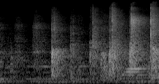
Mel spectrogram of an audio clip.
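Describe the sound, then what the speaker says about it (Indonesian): An audience claps at a book discussion event at Kios Domisili, Kediri, with a few uneven bursts of hand claps building over a short stretch. "Tepuk tangan yang meriah."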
